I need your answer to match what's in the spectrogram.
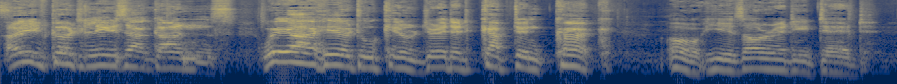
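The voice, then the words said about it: Put-on vague Russian accent. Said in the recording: “We are, I guess, Russian aliens now, with our undefined accent ... your accent's such a turnoff ... It is most sexy accent.”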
